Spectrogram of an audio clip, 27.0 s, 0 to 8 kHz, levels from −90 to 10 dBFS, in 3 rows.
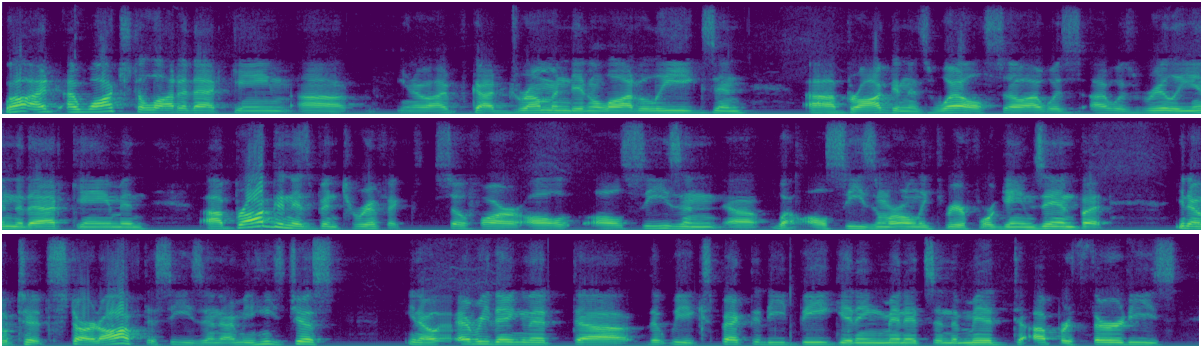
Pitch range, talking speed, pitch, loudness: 125-145 Hz, 190 wpm, 135 Hz, -20 LUFS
